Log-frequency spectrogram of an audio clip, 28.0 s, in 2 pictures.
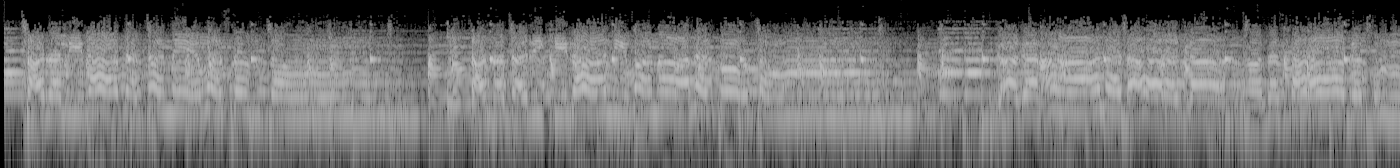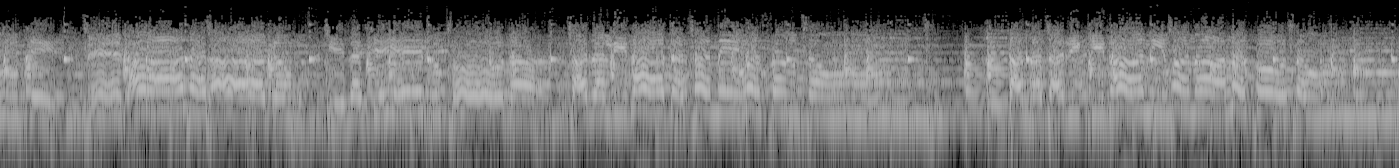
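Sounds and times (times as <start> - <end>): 
Rudra Veena playing: 0.1 - 27.9.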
